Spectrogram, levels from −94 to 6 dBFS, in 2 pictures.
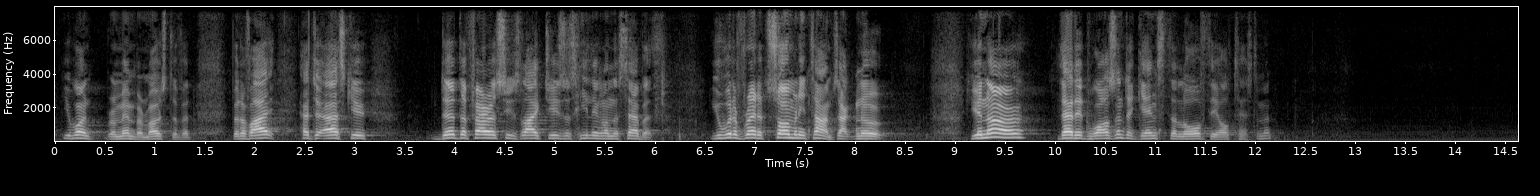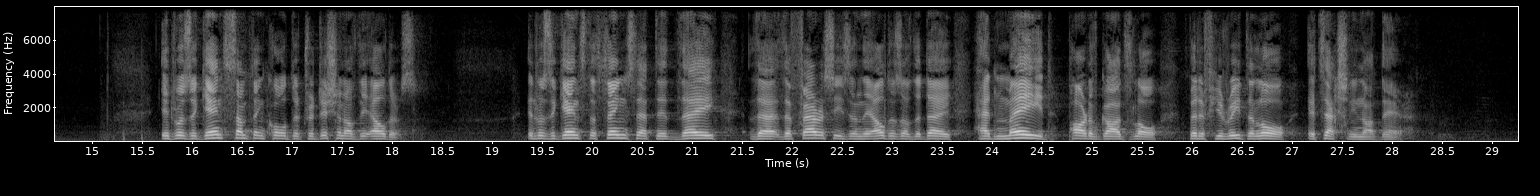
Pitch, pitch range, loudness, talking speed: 160 Hz, 140-180 Hz, -23 LUFS, 175 wpm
